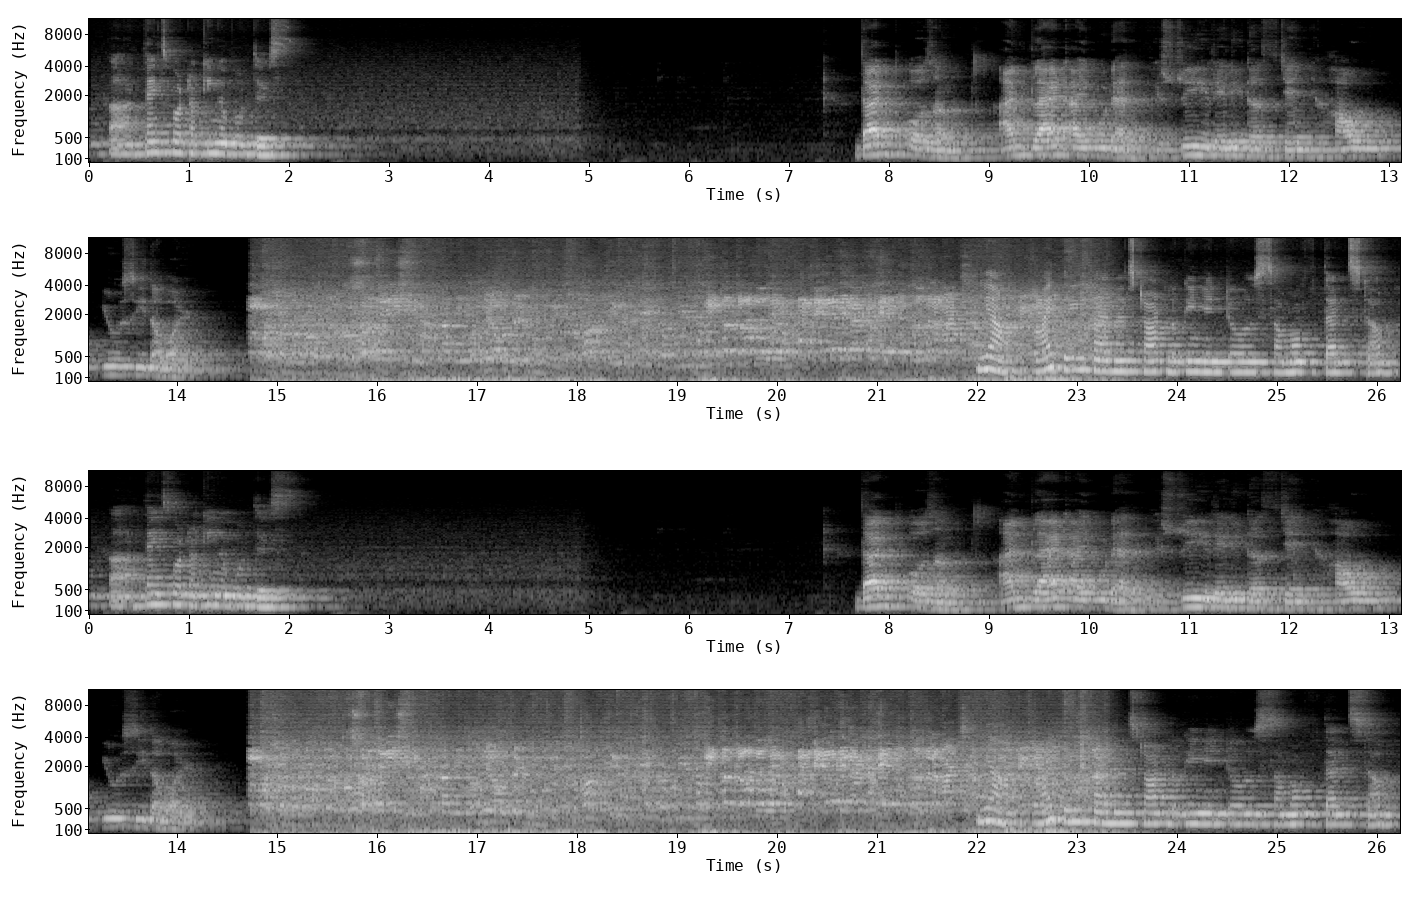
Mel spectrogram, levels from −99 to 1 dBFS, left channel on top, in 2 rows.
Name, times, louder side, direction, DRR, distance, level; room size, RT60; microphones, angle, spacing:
voice 1, 0.2-1.9 22.0-26.1, left 2 dB, 90° left, 1.4 m, -23 dB
voice 2, 7.7-14.2, left 1 dB, 30° left, 2.0 m, -26 dB
Conversation, 14.7-23.3, right 2 dB, 80° right, 3.3 m, -24 dB
16.0 x 7.4 x 6.9 m
head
